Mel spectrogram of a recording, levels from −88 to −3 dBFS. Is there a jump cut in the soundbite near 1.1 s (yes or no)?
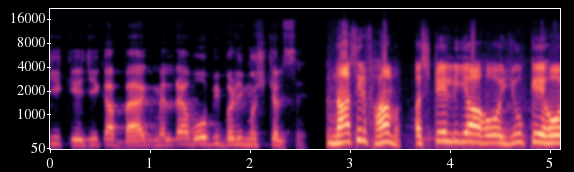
no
